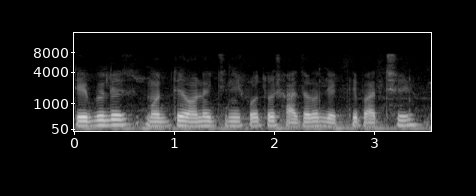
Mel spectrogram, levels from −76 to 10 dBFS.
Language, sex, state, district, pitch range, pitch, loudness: Bengali, male, West Bengal, Cooch Behar, 125-145 Hz, 130 Hz, -17 LUFS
